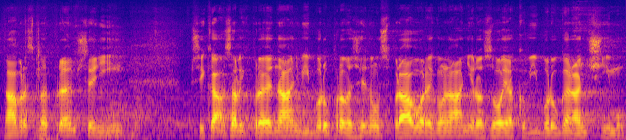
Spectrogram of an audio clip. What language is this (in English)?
Czech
